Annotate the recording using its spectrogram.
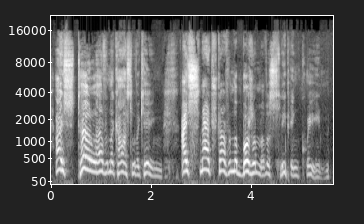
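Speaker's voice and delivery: soar up high and gloat over her; the Duke's high voice. Acted.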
